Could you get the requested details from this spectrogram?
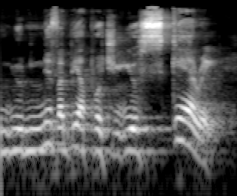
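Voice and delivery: ordinary talk, nothing marked

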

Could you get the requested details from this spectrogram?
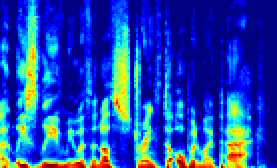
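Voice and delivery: high strained plea; pained plea. Acted. Hero bargaining with warrior, high. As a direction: beg through pain. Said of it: "he said".

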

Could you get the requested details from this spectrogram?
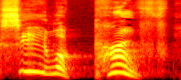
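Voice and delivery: high-pitched retold excitement, leaping up on the first words; excited. Onlookers showing the man he bled, excited. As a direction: crow it like triumphant proof. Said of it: "everybody else is just so excited".

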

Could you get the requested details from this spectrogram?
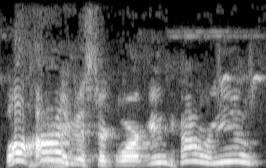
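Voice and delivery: put-on high innocent boy voice; little boy voice. Shown as a demonstration. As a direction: chirp it like a small boy. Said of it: "don't sound like there's a fucking problem".

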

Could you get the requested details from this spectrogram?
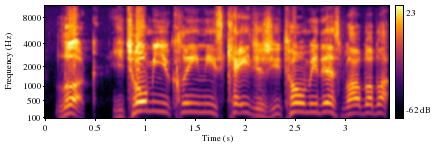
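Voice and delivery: high, loud mock scolding; retold yelling. Boss yells at new worker about cages, mock angry yell. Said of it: "I started yelling at him".

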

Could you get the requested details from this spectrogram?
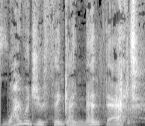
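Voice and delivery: slow, high mock disbelief; Amy. Amy answering Ashley's sex remark, slow exaggerated indignation. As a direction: imitate an appalled, drawn-out retort. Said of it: "another really good Shailene delivery".

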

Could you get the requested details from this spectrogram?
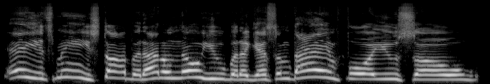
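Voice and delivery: very high, loud squeaky hero parody; mock hero voice. Mocking the neighbor's imagined rescue, high squeaky parody. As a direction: squeal it like a silly would-be hero.

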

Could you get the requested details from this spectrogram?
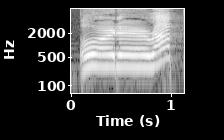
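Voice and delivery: loud cheerful call. Acted. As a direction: sing it out to the kitchen. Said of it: "cried SpongeBob".

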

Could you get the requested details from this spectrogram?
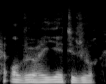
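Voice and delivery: light French accent, guttural R on riez; mock French accent. Shown as a demonstration. Showing a viewer how French speakers say riez, in a light French accent. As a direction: toss off a French line with a throaty R. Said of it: "that French accent".

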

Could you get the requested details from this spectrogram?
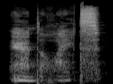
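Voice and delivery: whispered with contempt; hissed whisper. A narrator's reading. Yeerk spotting the Andalite, hissed whisper. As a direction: hiss the name like a curse. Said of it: "the Yeerk hissed silently".

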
